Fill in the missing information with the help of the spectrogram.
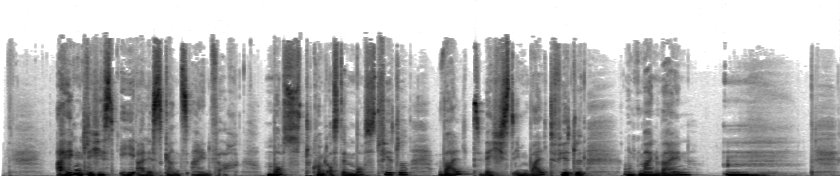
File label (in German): WERBUNG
